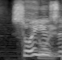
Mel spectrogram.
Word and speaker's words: Soyuz: Soyuz. Like, we. – Soyuz is what it is. – How did we do it? Because we I don't know. Whatever it was, we had the actual pronunciation wrong.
